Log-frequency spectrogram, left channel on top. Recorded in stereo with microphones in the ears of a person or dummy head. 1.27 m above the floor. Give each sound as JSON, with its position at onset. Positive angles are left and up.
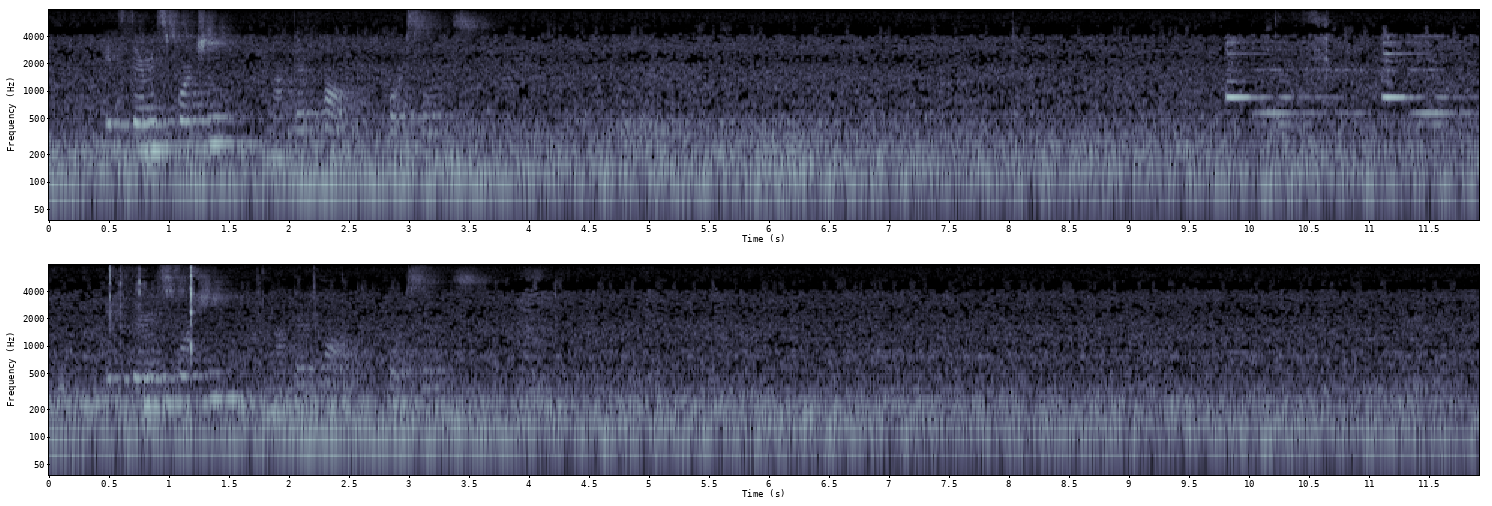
{"t": 0.5, "sound": "a woman speaking", "side_deg": 30, "distance_m": 5.0}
